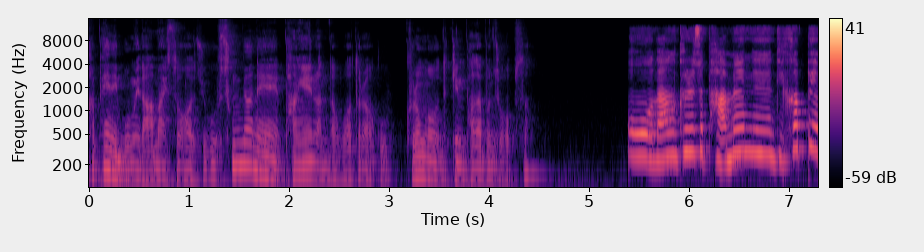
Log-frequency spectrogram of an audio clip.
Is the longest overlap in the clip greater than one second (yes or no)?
no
